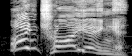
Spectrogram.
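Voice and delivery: high hollered reply. Acted. Patrick hollers back to his mother from upstairs. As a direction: holler it back from another room. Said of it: "Patrick's voice hollered back".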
